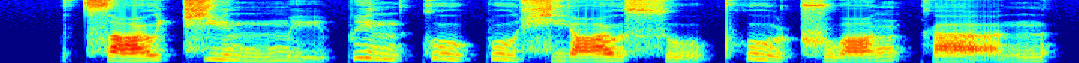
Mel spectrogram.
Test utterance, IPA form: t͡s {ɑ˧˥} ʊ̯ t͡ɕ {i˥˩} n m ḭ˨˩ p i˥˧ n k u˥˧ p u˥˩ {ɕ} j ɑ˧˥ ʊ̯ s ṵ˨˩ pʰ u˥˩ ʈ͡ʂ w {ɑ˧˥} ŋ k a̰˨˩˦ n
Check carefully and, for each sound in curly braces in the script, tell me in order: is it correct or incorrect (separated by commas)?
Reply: correct, correct, correct, correct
